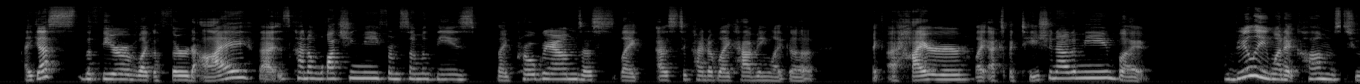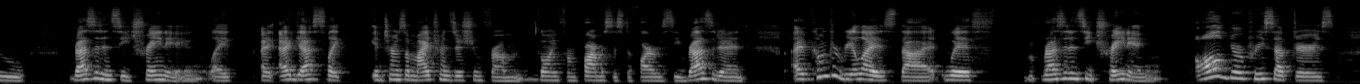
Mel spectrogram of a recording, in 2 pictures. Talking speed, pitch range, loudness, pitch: 170 wpm, 185-250 Hz, -29 LUFS, 210 Hz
